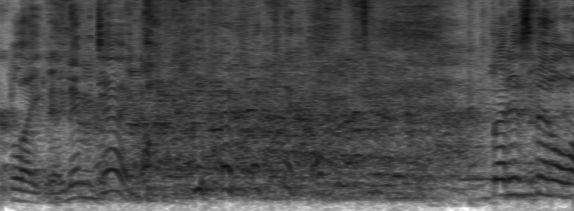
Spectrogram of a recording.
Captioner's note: laughter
